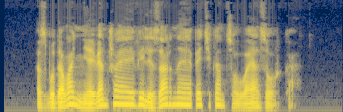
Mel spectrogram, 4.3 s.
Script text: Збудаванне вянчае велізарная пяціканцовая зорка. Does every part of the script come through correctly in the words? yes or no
yes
